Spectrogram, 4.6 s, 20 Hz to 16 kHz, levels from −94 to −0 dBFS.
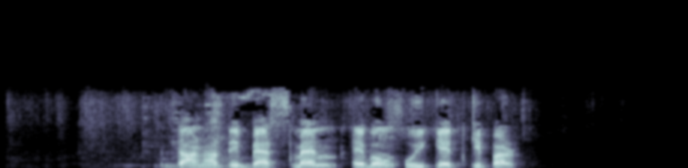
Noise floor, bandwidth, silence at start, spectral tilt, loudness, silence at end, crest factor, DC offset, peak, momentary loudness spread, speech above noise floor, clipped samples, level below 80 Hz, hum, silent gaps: under -90 dBFS; 8 kHz; 1.1 s; -2.5 dB/octave; -16 LUFS; 1.15 s; 18 dB; under 0.1%; -2 dBFS; 4 LU; over 73 dB; under 0.1%; -64 dBFS; none; none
